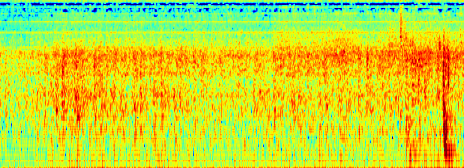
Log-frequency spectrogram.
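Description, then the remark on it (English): An old steam train under a full head of steam, driven by the engineer Luke, rolls steadily along the rails, a continuous rumbling clatter with a faint rhythmic clack, and a brief sharper squeal just before it ends. “And Luke the engineer's got a full head of steam in this old tar bucket.”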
